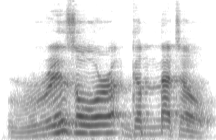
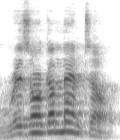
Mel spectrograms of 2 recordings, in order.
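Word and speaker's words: Risorgimento: his historic greatness and this renewal is pronounced rizor GTO so rizor gento is this movement he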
